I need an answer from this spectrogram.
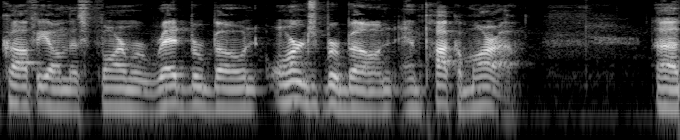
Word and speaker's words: Bourbon: this coffee um in the coffee world it's pronounced bbone and it refers to the varietal of coffee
